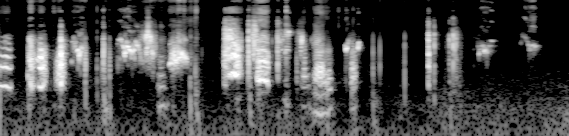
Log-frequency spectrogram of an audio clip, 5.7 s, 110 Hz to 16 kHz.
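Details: A young pet budgerigar, first beginning to talk in August 2022, chatters in quick, scratchy bursts of warbling and squeaky notes, some slurred like early attempts at Japanese phrases, with short pauses between phrases.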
